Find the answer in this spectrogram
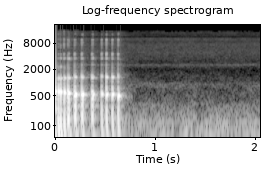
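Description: A man's drawn-out, creaky 'uh' of hesitation, ending under a second in.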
